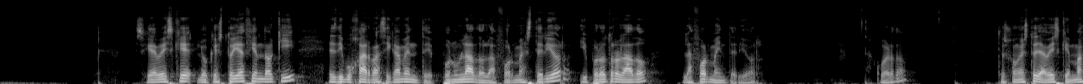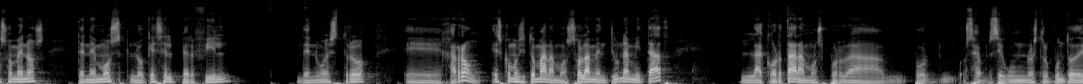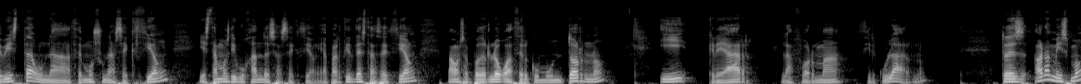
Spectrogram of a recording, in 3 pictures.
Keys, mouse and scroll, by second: 0.2 ctrl+right click, 2.2 ctrl+right click, 8.2 ctrl+r, 9.5 scroll down 1.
